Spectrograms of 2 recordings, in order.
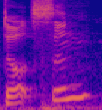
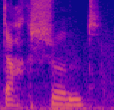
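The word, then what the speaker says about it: Dachshund: Ironically, everyone you know that owned a Dashund pronounced it Dotsson. Well, then they don't know how to pronounce German words. I It's actually not Dashund either. It's more like Dashund. Not that I'm going to pretend to be an expert at uh German pronunciation, but it's certainly not Dodson.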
